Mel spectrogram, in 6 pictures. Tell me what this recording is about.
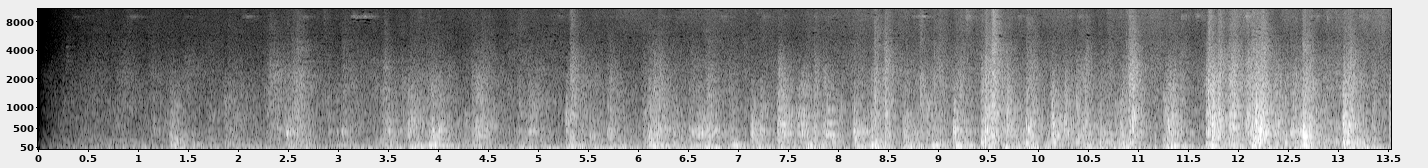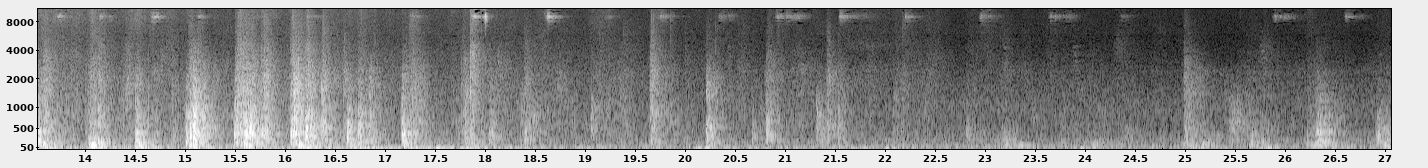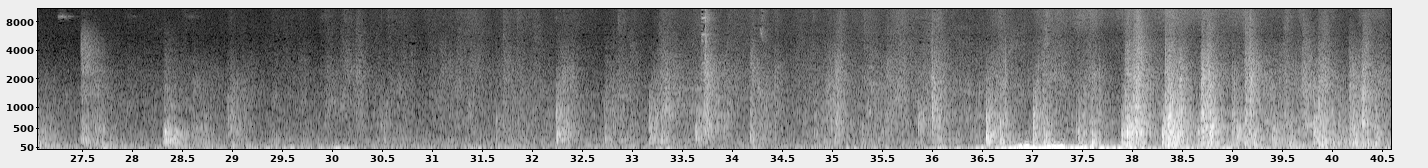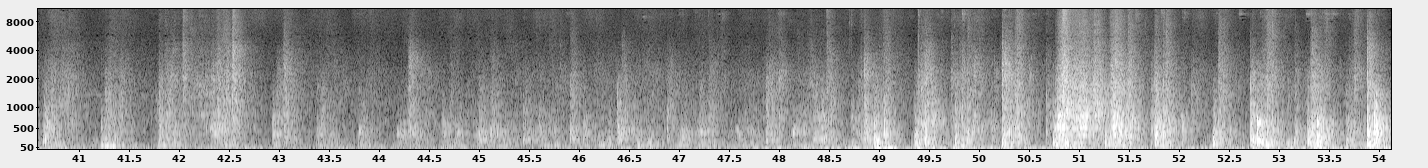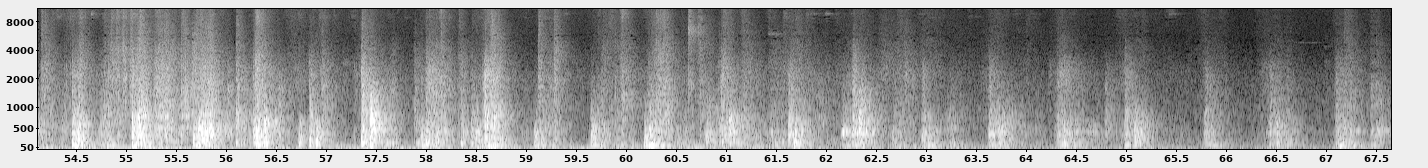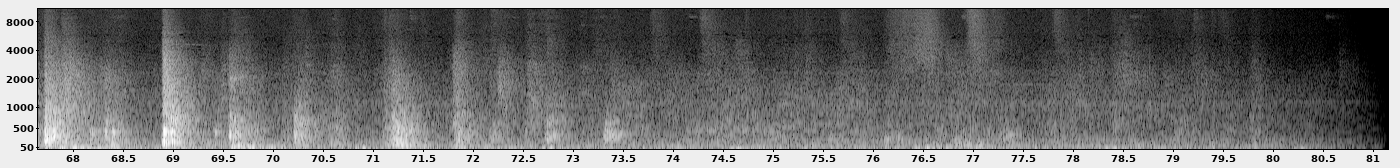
Wood stairs - UCL Main Library
Field recording of people walking up and down the wood stairs in the Main Library. Recorded 4 December, 2012 in stereo on Zoom H4N with windscreen.
academia, bus, bustle, feet, field-recording, Gower-Street, London, noise, traffic, UCL, University-College-London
